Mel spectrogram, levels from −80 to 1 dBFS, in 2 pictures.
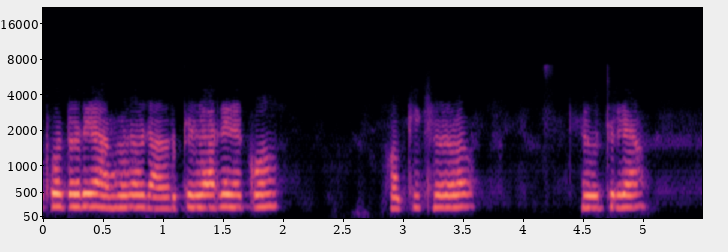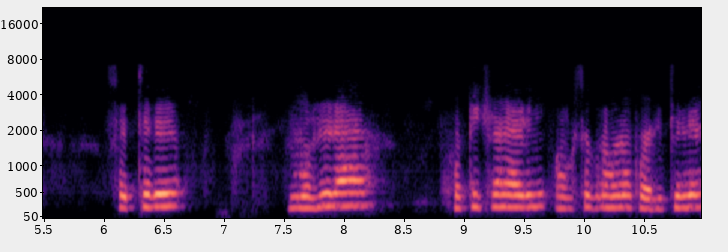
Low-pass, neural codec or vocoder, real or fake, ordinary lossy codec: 7.2 kHz; codec, 16 kHz, 1 kbps, FreqCodec, smaller model; fake; none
